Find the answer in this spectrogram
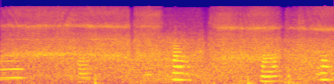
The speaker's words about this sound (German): Dann machen wir den gleichen Choral nur mit Luft, also ohne Klang. Es nimmt einfach das Instrument und es bläst die Luft durch, gell?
